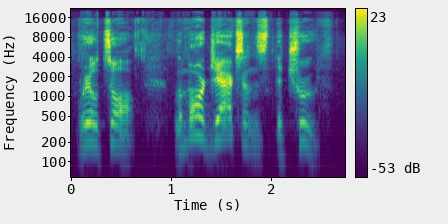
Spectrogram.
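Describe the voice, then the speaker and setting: Host, male, hoarse and gravelly, higher-pitched, laid-back chat to viewers. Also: takes it slowly, no room sound. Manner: laid-back, repeats himself, talks straight to viewers. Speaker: host of a fight show answering viewer questions. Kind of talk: casual livestream chat.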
